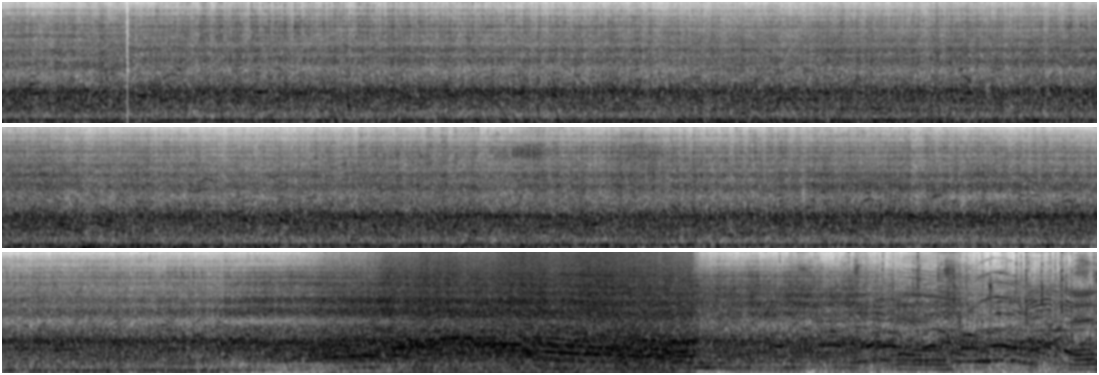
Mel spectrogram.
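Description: Drag race cars running with a steady engine drone, then a louder run of about four seconds near the end that wavers in pitch and stops suddenly.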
